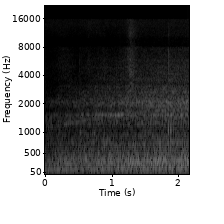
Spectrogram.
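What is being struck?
Nothing is struck.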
